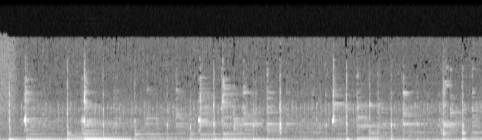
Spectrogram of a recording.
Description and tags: Guitar Strumming (Semi-Truck Background noise)
Strumming of a guitar with the noise of the Peterbilt engine rumbling in the background.
guitar-chords, distorted, rhythm, distorted-guitar, chords, rhythm-guitar, distortion, guitar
